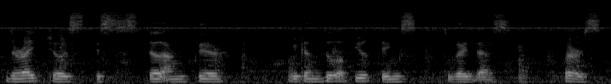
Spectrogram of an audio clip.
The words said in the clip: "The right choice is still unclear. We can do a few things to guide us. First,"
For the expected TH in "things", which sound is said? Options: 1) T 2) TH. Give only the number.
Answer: 1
